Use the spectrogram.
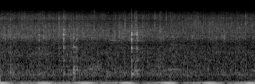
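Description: Chopped onion, green chili and tomato fry with chili and ginger paste in a hot pan, a steady loud sizzle broken by a few sharp stirring scrapes, with no voices.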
